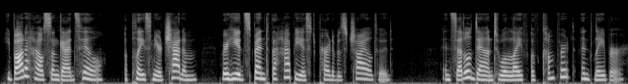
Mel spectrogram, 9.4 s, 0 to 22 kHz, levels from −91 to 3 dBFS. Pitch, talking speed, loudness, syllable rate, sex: 235 Hz, 185 wpm, -21 LUFS, 5.1 syllables/s, female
